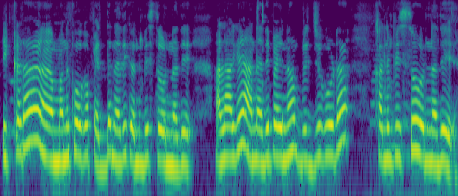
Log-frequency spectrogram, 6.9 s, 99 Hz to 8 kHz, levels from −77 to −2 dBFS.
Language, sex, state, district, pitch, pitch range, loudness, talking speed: Telugu, female, Andhra Pradesh, Annamaya, 235 Hz, 215-255 Hz, -13 LUFS, 130 wpm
